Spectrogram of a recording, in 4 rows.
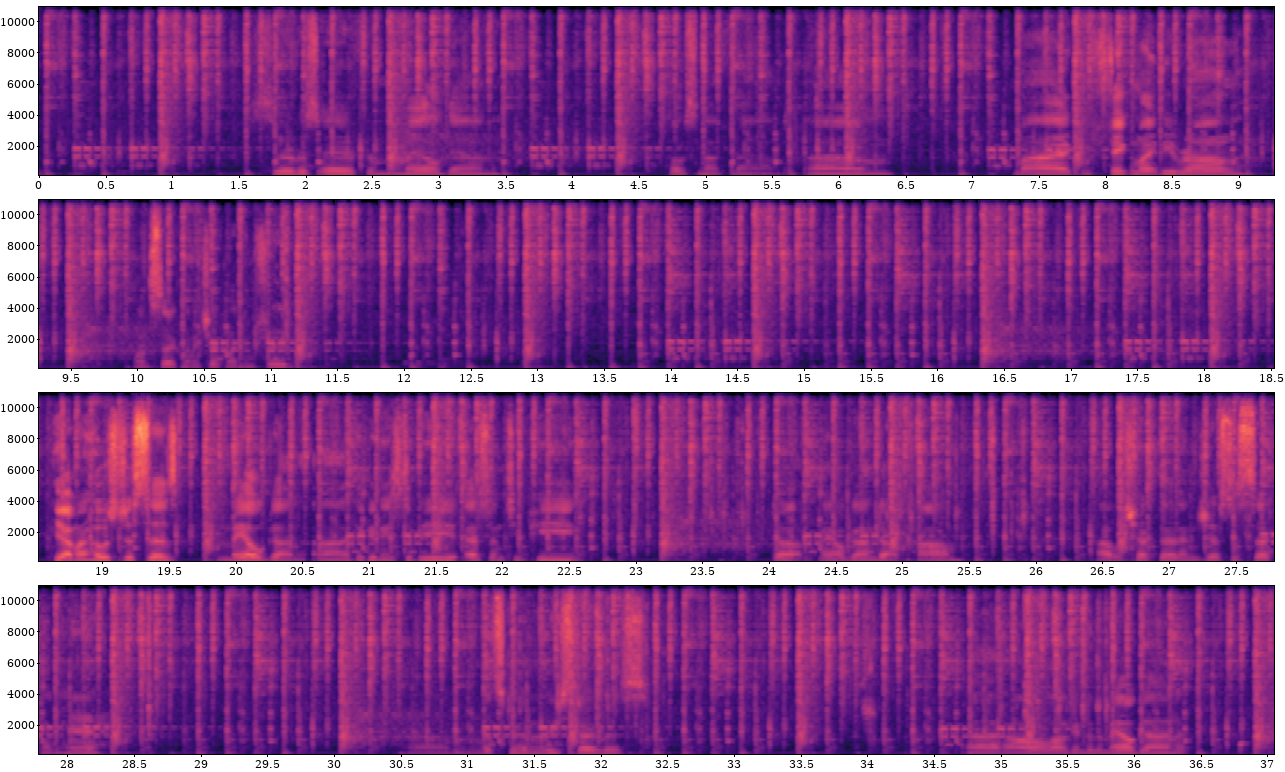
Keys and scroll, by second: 5.8 super+Tab, 11.1 alt+super+0, 31.3 ctrl+c, 32.0 Return, 32.3 super+Tab, 35.0-36.3 typing.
